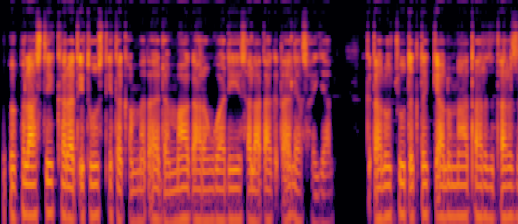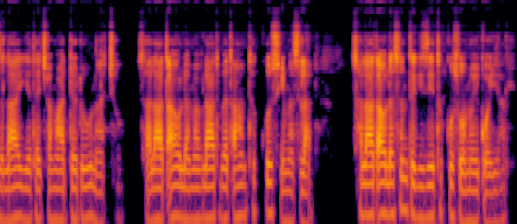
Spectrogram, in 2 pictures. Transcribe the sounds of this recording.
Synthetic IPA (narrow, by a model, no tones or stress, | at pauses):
b̥əplast̪ʰikʰːəɾət̪ʼit̪ʰwʊst̪ʼjɛt̪ʰəkʼəmːət̪ʼə̰d̪əmːakʼaɾəŋɡʷad̪ejɛsəla̰t̪ʼakʼɨt̪ʼə̰ljasajːal | kʼɨt̪ʼəlo̞t͡ʃːut̪ʼɨkʼt̪ʼɨkʼːja̰lunːat̪ʼəɾzt̪ʼəɾzlajːɛt̪ʰət͡ʃʼɛmad̪ːəd̪unat͡ʃːɛw | sə̰lat̪ʼawləməβlat̪bət̪ʼamt̪ʰɨkʰːusjɪməsla̰l | səlat̪ʼawləsɨnt̪ɡize̞t̪ʰɨkːusonojɪkʼo̞jːal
